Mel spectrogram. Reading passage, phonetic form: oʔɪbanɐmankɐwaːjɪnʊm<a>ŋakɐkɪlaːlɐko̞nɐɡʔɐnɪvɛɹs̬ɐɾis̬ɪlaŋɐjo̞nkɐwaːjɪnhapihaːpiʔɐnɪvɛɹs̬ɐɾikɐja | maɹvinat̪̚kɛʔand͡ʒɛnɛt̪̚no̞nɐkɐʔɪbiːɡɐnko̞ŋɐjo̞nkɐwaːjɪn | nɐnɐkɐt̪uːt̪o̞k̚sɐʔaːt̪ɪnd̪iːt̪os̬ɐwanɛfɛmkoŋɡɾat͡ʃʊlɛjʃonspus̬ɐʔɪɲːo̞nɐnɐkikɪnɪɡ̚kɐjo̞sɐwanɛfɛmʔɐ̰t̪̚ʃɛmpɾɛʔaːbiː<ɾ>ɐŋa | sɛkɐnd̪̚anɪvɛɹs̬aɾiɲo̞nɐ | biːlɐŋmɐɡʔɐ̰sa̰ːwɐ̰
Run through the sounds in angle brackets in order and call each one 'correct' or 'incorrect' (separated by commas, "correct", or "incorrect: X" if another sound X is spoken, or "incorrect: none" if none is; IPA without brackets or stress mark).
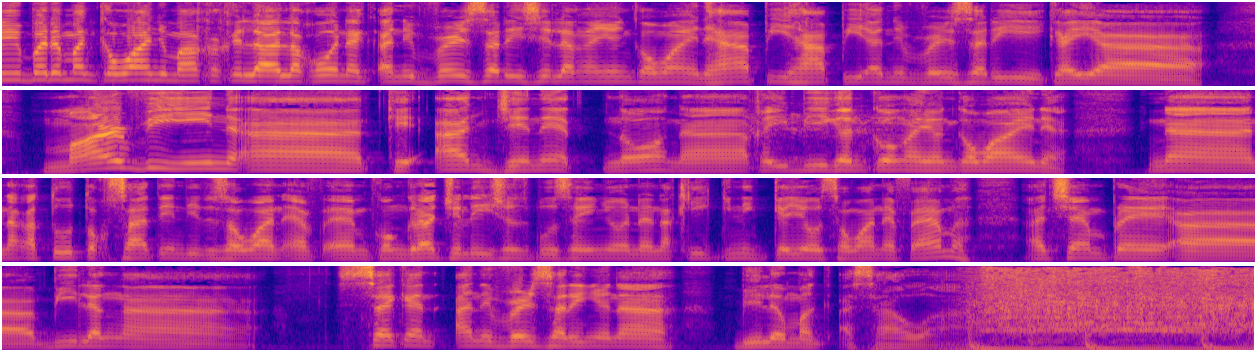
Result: incorrect: ɐ, incorrect: l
